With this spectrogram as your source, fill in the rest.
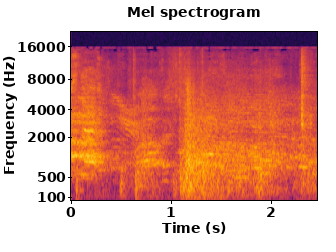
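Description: A wrestler's body slams onto a wrestling ring mat with a heavy thud.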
